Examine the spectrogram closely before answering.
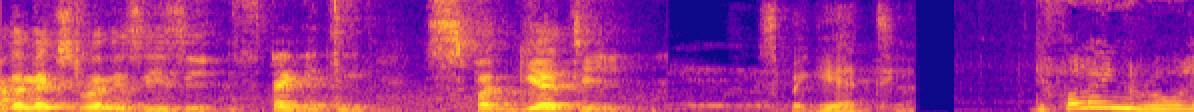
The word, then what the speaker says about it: spaghetti: the following word spaghetti the correct pronunciation is spaghetti spaghetti and remember to use the tt-this spaghetti not spaghetti there's no D very strong tea also when you pronounce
